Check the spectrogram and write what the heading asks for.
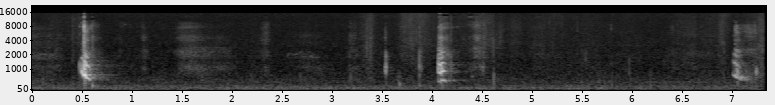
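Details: Infant hiccups during playtime while being encouraged to push with legs: a few short, sharp catches of breath, some seconds apart, in a quiet room.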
